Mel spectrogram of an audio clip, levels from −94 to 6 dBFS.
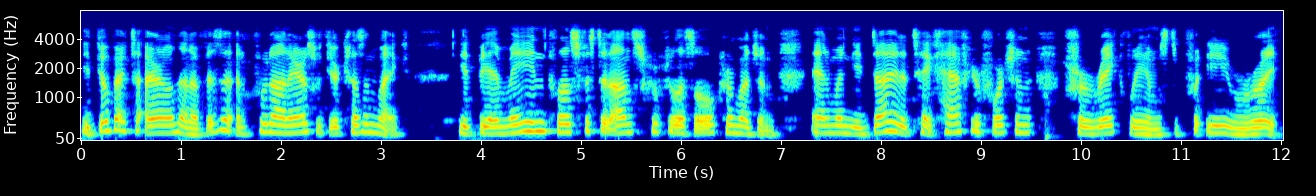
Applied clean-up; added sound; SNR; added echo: none; none; none; none.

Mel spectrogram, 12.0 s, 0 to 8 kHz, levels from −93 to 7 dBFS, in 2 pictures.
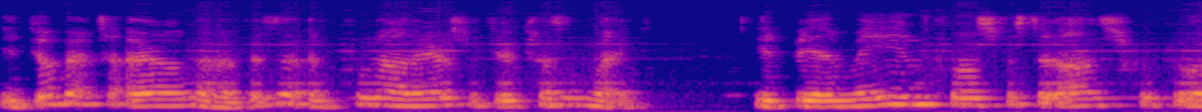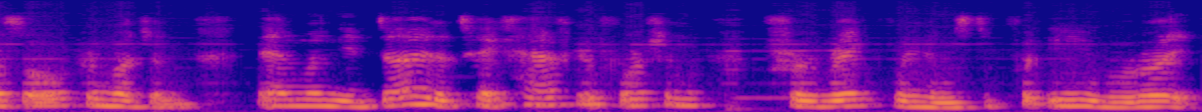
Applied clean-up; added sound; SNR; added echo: neural separator model SepFormer DNS4.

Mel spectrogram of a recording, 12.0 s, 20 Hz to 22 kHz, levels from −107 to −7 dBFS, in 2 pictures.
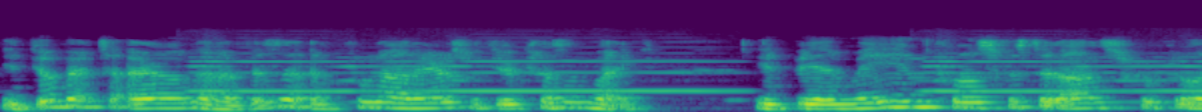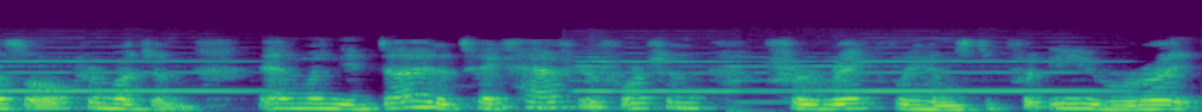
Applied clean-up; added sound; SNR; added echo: none; Wind instrument, woodwind instrument; 16 dB; reverberation time 0.3 s.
